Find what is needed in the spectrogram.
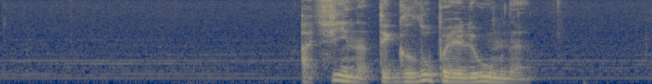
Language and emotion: Russian, angry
